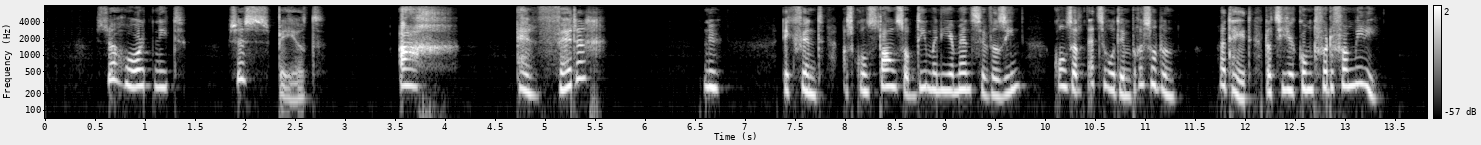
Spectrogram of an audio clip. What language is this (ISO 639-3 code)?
nld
